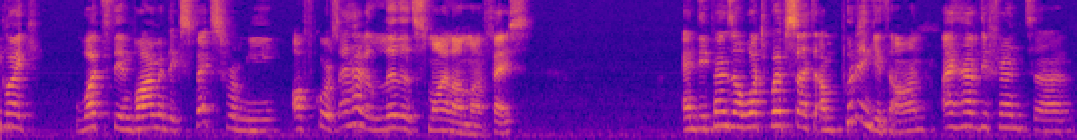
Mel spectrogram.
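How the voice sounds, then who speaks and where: Iran-raised man lecturing in an echoey room. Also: high voice. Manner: halting, many fillers and restarts, animated asides. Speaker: career development instructor. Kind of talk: workshop lecture. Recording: echoey room, faint noise.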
